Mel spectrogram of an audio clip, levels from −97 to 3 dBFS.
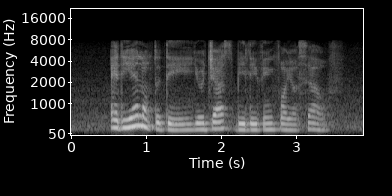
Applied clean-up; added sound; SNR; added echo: none; none; none; none.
